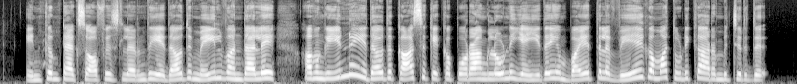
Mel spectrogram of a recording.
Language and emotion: Tamil, fearful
